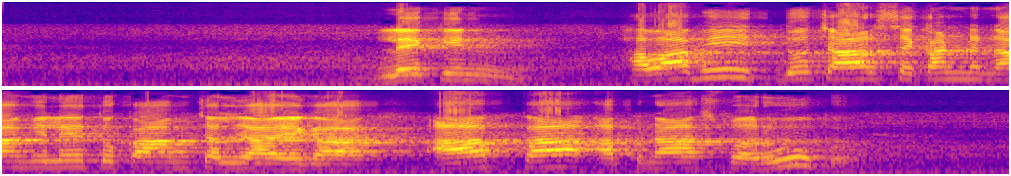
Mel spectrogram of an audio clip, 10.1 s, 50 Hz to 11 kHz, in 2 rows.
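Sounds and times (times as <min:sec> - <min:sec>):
low background hum: 0:00.0 - 0:10.0
man speaking: 0:01.8 - 0:09.3.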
